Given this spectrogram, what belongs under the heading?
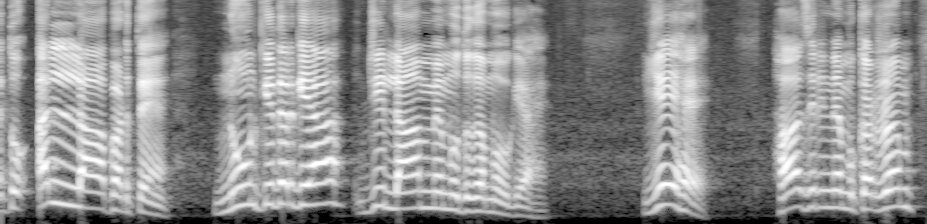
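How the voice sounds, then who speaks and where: In a formal classroom lesson on tajweed rules, a man with a high-pitched voice explains Quran recitation one rule at a time. He asks questions only to answer them himself, and he says Arabic examples again slowly and at length.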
